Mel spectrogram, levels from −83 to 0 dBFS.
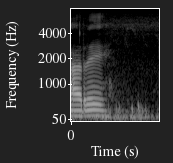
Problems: background sounds at intervals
